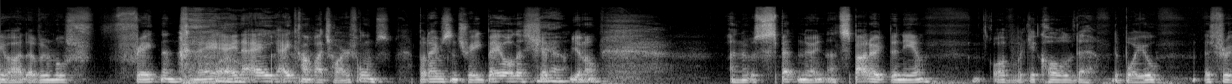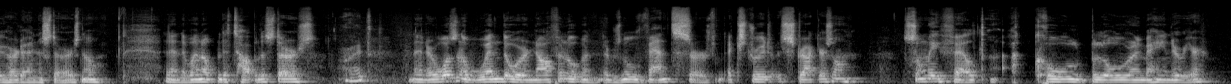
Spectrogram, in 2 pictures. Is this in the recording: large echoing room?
no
